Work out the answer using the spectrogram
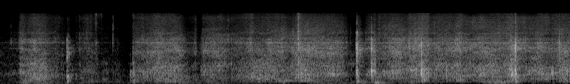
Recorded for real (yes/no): no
